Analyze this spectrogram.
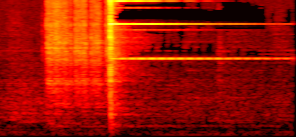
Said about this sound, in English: But anyway, we're going to have the chime of my friend's microwave oven at his apartment.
